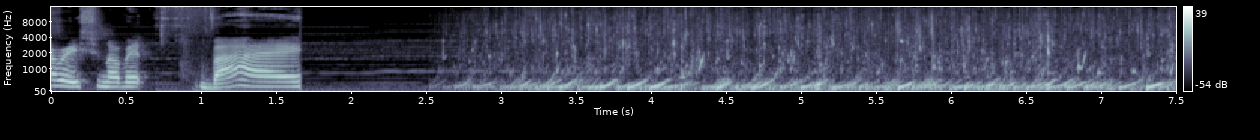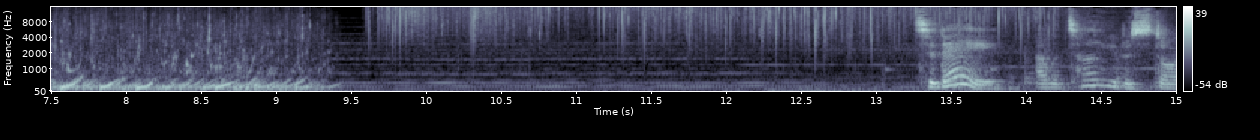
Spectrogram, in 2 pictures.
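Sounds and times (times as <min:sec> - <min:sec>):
music: 0:00.0 - 0:15.0
liquid bubbling and dripping effect: 0:02.6 - 0:14.3.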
